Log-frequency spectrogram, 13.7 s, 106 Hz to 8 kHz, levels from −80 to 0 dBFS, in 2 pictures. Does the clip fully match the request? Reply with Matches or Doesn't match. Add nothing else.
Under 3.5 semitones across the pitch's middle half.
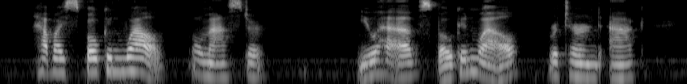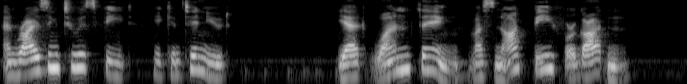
Doesn't match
